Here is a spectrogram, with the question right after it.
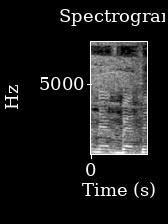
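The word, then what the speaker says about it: Nesbeth: I never hear of a Nesbitt in Jamaica. – B-E-T-H.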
